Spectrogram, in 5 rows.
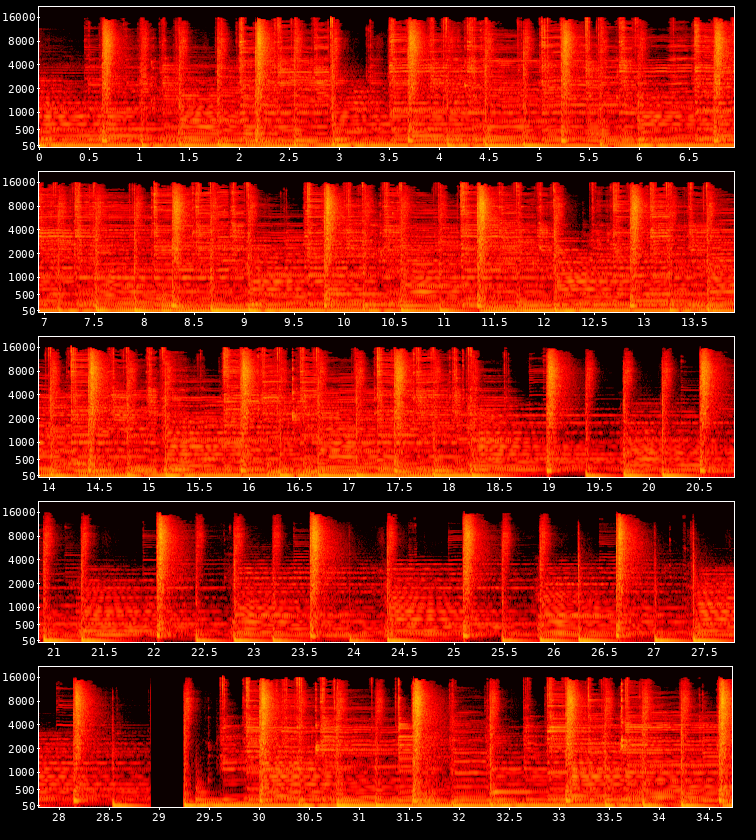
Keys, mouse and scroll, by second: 1.2 scroll up 1, 1.9 click, 2.6 ctrl+t, 3.4-4.7 alt+drag, 5.2 scroll up 1, 5.5 space, 5.5-5.9 click, 5.9-6.2 scroll up 1, 6.2-7.8 drag, 9.0 ctrl+t, 11.9-13.4 alt+drag, 14.9-15.4 scroll down 1, 15.4-16.0 scroll up 1, 16.0-20.4 drag, 24.1 shift+click, 25.4 click, 26.1 ctrl+z, 26.6 ctrl+z, 27.3-30.2 drag, 30.6 t, 30.8 click, 31.7 Caps_Lock, 31.9-34.4 typing, 32.0 Caps_Lock.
